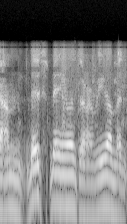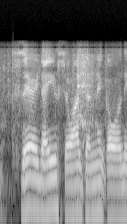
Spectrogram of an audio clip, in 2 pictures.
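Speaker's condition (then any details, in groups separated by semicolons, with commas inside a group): Cerebral palsy; attending therapy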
